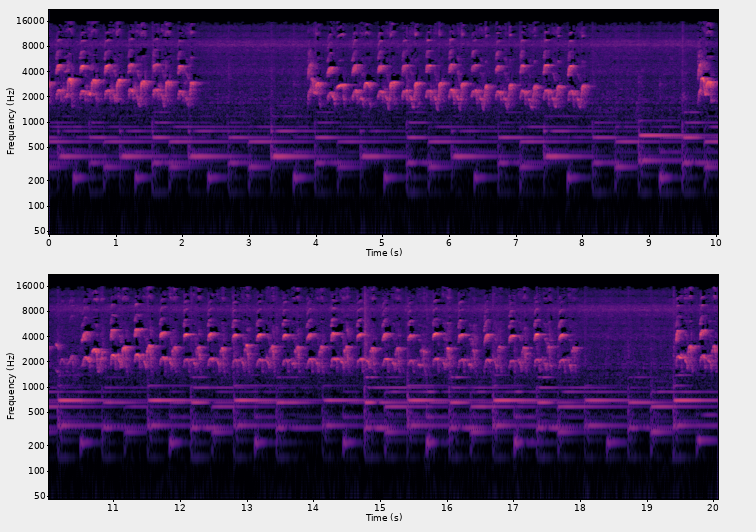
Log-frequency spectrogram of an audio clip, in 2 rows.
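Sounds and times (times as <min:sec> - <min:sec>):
handpan ringing steel notes: 0:00.0 - 0:20.0
rapid bird chirping: 0:00.0 - 0:20.0.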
